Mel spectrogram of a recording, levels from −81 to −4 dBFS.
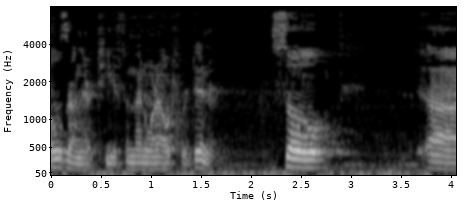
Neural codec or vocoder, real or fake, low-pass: codec, 16 kHz, 16 kbps, FreqCodec, larger model; fake; 7.2 kHz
